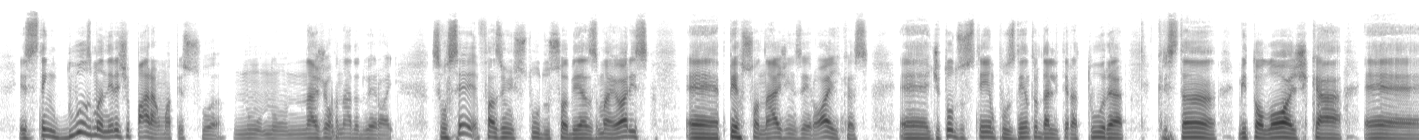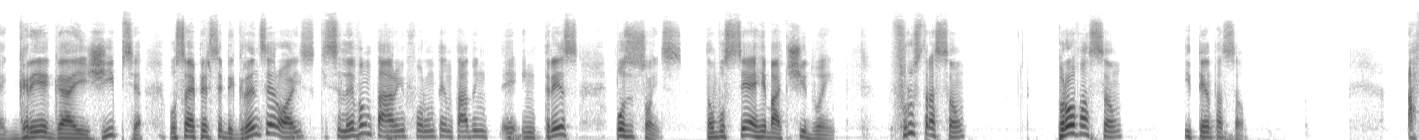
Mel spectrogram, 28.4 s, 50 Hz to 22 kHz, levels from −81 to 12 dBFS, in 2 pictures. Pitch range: 120-165 Hz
